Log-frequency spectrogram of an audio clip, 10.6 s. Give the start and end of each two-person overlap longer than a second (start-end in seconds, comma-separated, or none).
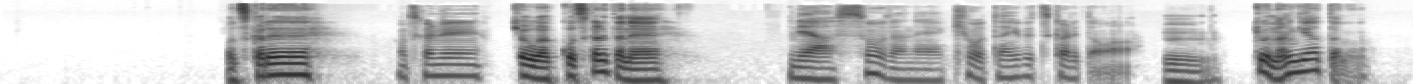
none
